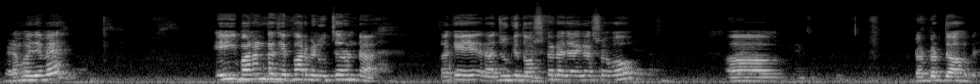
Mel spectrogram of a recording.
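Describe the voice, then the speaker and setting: A man's voice: sits high, fairly even intonation, a little slow, long pauses, a bit bright. This is a male teacher. He runs an exam-prep grammar class in a playful, teasing way and keeps asking the students the same questions. Faint noise sits under the recording. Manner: joking, quizzing students with repeated questions.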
